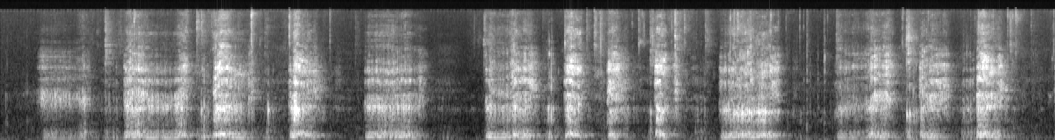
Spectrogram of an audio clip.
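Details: Blue Staffordshire Bull Terrier playing with a toy, giving repeated rough play growls in bursts of about a second, with short gaps between them, continuing steadily throughout.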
